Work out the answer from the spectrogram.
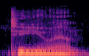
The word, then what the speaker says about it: Kratom: Kratom is pronounced Kraytum. Kratom.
